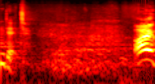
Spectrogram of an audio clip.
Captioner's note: audience laughs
